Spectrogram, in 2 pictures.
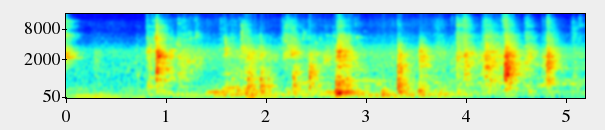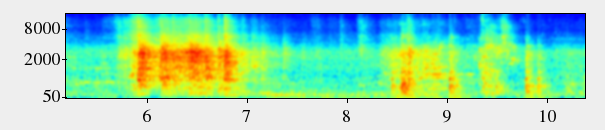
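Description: Chopped vegetables for khichuri are washed by hand in a pot of water: irregular close splashing and sloshing with clinks of metal cookware, and a voice faintly in the background.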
